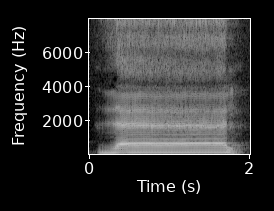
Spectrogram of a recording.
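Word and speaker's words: ذال: দাল হরফটিও বারিক হরফ। উচ্চারণ করার সময় অবশ্যই তিন আলিফ টেনে পড়তে হবে। জালের মাখরাজ হলো জিহ্বার আগা। সামনের উপরের দুই দাঁতের আগার সঙ্গে লাগিয়ে উচ্চারিত হয়।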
